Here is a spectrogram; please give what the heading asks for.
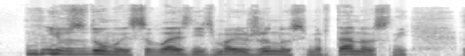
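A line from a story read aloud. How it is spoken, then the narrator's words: Laughing. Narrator (Russian): засмеялся Дарион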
